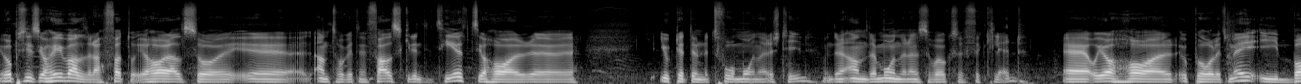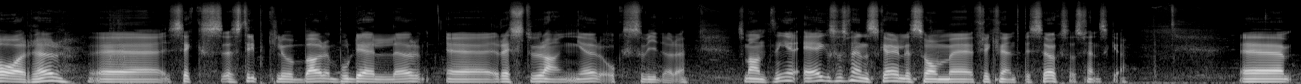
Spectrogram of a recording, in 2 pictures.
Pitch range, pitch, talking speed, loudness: 115-135 Hz, 125 Hz, 150 wpm, -18 LUFS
